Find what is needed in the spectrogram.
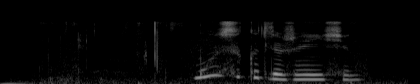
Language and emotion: Russian, sad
